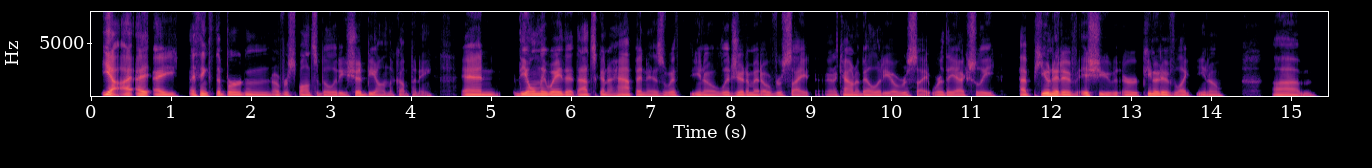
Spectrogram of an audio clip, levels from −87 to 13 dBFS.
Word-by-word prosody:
Yeah, 200 0 +10
I 115 0 +3
I 120 -2 +6
I 100 -3 +3 0.2
I 115 - +3
think 120 -2 +2
the 115 - +3
burden 100 -5 -1
of 95 -1 -5
responsibility 90 -2 -5
should 120 +10 0
be 105 -8 -2
on 75 -6 -9
the 65 - -13
company, - - -13 0.3
and 100 -3 +2 0.2
the 115 +1 +4
only 120 0 +6
way 110 0 +5
that 100 -2 0
that's 100 0 -2
gonna 90 -6 -4
happen 95 0 -2
is 85 0 -6
with, 90 0 -4
you 100 -2 -3
know, 85 -1 -4
legitimate 90 0 -2
oversight 85 -3 -5 0.2
and 85 - -11
accountability 90 -3 -3
oversight 85 +2 -6
where 90 0 -4
they 90 0 -3
actually 85 0 -5 0.3
have - - 0
punitive 115 - +6
issue 100 -6 0
or 95 -2 -1
punitive, 100 -8 +2
like, 85 0 -4
you 95 - -6
know, 85 +1 -7 0.6
um, 85 -4 -3
95 Hz, 170 wpm, -24 LUFS, 85-105 Hz, 0.6 s, Yeah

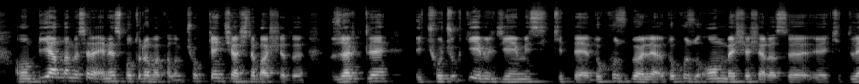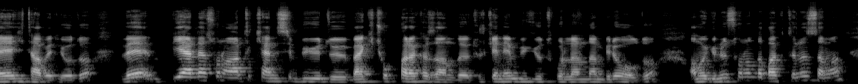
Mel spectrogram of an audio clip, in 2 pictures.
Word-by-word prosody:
ama 135 0 -5
bir - - -1
yandan 170 -2 +6
mesela 155 0 +3
Enes 140 +1 +4
Batur'a 145 -1 -2
bakalım. 105 -2 -8
Çok 145 - -9
genç 155 0 +3
yaşta 130 0 +3
başladı. 105 -2 -1 0.3
Özellikle, 135 +4 +4 0.3
eee, 115 - -7
çocuk 135 +11 -2
diyebileceğimiz 125 -2 +2
kitleye 125 -6 0
9, 130 +2 -7
böyle, 120 -1 +3
9-15 135 -1 0
yaş 130 - -2
arası, 105 +1 0
eee, 110 0 -3
kitleye 130 +2 +2
hitap 135 - -2
ediyordu 410 +4 -7 0.3
ve 180 - +3 0.2
bir - - -5
yerden 180 +1 +7
sonra 180 -3 -6
artık 155 0 -2
kendisi 135 -2 0
büyüdü. 135 -5 -3
Belki 120 0 +4
çok 140 +1 -7
para 130 0 +4
kazandı. 110 -5 -3
Türkiye'nin 130 0 -2
en 135 0 -4
büyük 130 -2 -11
YouTuber'larından 120 -1 -5
biri 130 +2 -3
oldu 130 - -8 0.3
ama 135 0 -4
günün 135 +4 -7
sonunda 175 0 -6
baktığınız 160 +7 -2
zaman, 180 +2 -4
135 Hz, 165 wpm, -25 LUFS, 125-150 Hz, 0.3 s, yerden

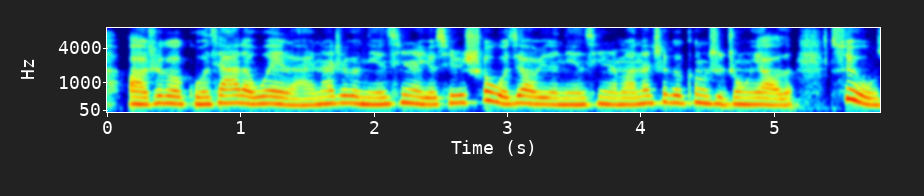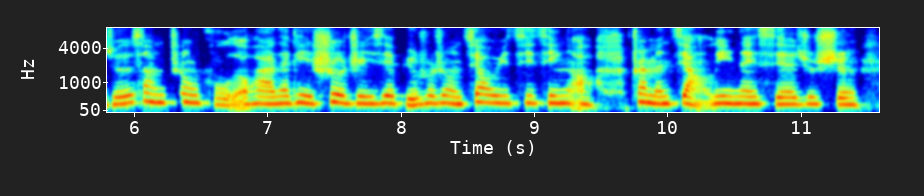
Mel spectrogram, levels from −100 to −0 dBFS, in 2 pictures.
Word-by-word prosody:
啊， 200 -1 +2
这 220 - -2
个 220 -2 +1
国 200 -1 -1
家 230 +3 0
的 215 -3 +2
未 210 0 +2
来， 175 -1 -3
那 205 +2 0
这 225 +2 -2
个 220 - 0
年 190 -1 +1
轻 235 +4 -2
人 210 -3 0
尤 190 - 0
其 210 +5 -3
是 235 - 0
受 310 - +2
过 240 -6 +3
教 215 0 +1
育 195 - 0
的 190 - -2
年 185 0 -1
轻 200 +2 -4
人 190 -1 -2
嘛， 190 0 -2
那 215 +3 -1
这 235 +3 -4
个 230 -1 0
更 230 0 -2
是 210 -1 -2
重 195 0 -2
要 185 -2 -1
的， 180 +2 -4 0.3
所 355 - +2
以 - - +6
我 205 -8 +2
觉 195 +3 -1
得 220 - +2
像 245 -1 0
政 250 -1 -1
府 185 -7 -6
的 200 - -2
话， 205 0 +1
它 215 +2 +2
可 230 +2 0
以 220 - +3
设 240 +3 +3
置 215 0 0
一 - - +1
些 220 +2 +2
比 205 -5 -2
如 175 - +1
说 225 +3 -1
这 225 - -1
种 205 -2 +2
教 235 +2 +1
育 225 - 0
基 220 +1 -6
金 225 0 +1
啊， 195 -4 -3 0.3
专 255 -1 +3
门 210 -2 +4
奖 215 -2 +1
励 220 +1 +2
那 210 -1 +3
些 200 -1 0
就 200 +1 -3
是 190 -2 0
210 Hz, 355 characters per minute, -22 LUFS, 195-225 Hz, 0.3 s, 以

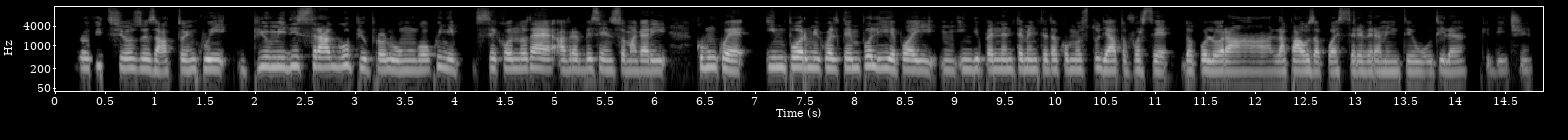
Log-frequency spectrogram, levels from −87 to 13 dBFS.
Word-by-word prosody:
circolo 205 -1 -4
vizioso 205 -4 -3
esatto 180 -1 0
in 185 +1 -1
cui 380 -2 +4 0.2
più 225 +2 -2
mi 225 -1 0
distraggo, 230 0 +3
più 210 -4 -4
prolungo. 180 -1 0
Quindi 190 -2 -4
secondo 200 -1 -1
te 205 -3 +6
avrebbe 190 +1 -1
senso 185 -2 -4
magari 175 0 0 0.3
comunque 220 - +2
impormi 220 -1 +4
quel 200 -1 +2
tempo 205 +3 +1
lì 210 -3 +2
e 185 - +5
poi 180 -2 +1
i 180 0 -11
indipendentemente 190 0 -1
da 185 - -1
come 185 0 -3
ho - - 0
studiato 180 -2 0
forse 165 -2 -5
dopo 180 +1 -1
l'ora 165 -1 +1
la 170 0 -2
pausa 170 -1 +4
può 165 - -1
essere 165 0 -5
veramente 165 0 -5
utile, 165 +1 -6
che - - -21
dici? 175 +1 -15
185 Hz, 160 wpm, -25 LUFS, 175-205 Hz, 0.3 s, te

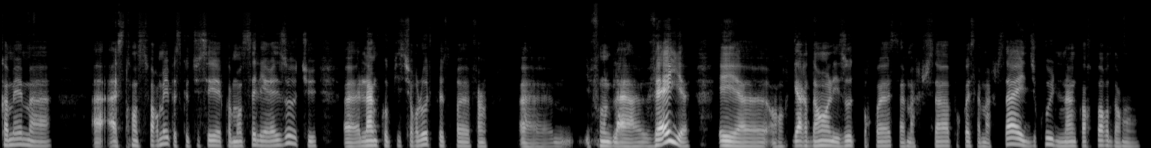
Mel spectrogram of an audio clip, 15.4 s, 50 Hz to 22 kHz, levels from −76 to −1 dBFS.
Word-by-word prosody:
quand 135 -1 0
même, 150 0 -2
heu, - - +1
à 115 0 -3 0.5
à - - 0
à - - +4
se - - -10
transformer, 130 +6 -2
parce 115 -5 -8
que 120 - -8
tu 120 +3 -14
sais 130 0 -1
comment 115 +1 -2
c'est 145 +5 -3
les 125 -2 -1
réseaux, 135 +9 -1
tu 120 -5 -6 0.4
l'un 110 +5 +5
copie 120 -1 -8
sur 115 +2 -4
l'autre, 150 +4 0 0.3
enfin, 105 -2 -2 0.4
heu, - - +2
hem, 95 +2 -7 0.2
ils 100 - -11
font 120 -2 +1
de 110 -1 -1
la 105 0 +4
veille 140 - +8 0.4
et 120 -2 +5
heu, 105 0 0
en 100 +2 -6
regardant 120 +3 +2
les 115 -2 -1
autres 125 -1 -1
pourquoi 115 0 -3
ça 100 -3 -7
marche 100 -3 -9
ça, 115 0 0
pourquoi 120 - -5
ça 105 -1 -10
marche 95 -3 -8
ça 160 0 +6
et 135 - +2
du 115 +1 -9
coup 160 +9 -4
ils 145 - -4
l'incorporent 115 +3 -2
dans 105 -2 -8
115 Hz, 190 wpm, -26 LUFS, 105-125 Hz, 0.5 s, veille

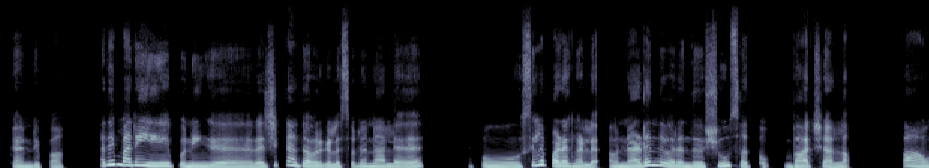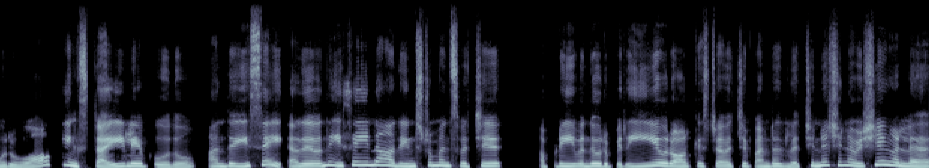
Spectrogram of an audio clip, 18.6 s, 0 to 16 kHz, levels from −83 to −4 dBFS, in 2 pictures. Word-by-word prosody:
கண்டிப்பா. 185 -1 -3 0.4
அதே 370 +6 +3
மாரி 310 -2 +2 0.3
இப்ப 220 -4 -5
நீங்க 200 -1 +1 0.4
ரஜினிகாந்த் 255 - -1
அவர்கள 195 -1 0
சொன்னனால, 210 +1 -1 0.8
இப்போ 200 +1 -6 0.4
சில 310 +5 +1
படங்கள்ல 215 -7 +2
அவர் 190 0 0
நடந்து 295 +9 +2
வர்ற 205 -2 +1
அந்த 185 -1 +1
ஷூ 255 - -1 0.2
சத்தம். 180 -4 -6 0.2
பாட்ஷாலாம். 190 -2 -1 0.5
ப்பா, 260 0 -1
அவரு 195 0 -1 0.2
வாக்கிங் 295 - 0
ஸ்டைலே 220 +4 +4 0.2
போதும். 180 0 -2 0.2
அந்த 230 +2 0 0.2
இசை 180 -8 0 0.2
அது 225 +1 +1
வந்து 300 +6 +2
இசைன்னா, 335 +2 +1
அது 245 - +1
இன்ஸ்ட்ரூமென்ட்ஸ் 265 +1 +1
வச்சு 255 +2 -1 0.5
அப்படி 220 +5 -2 0.2
வந்து 225 +2 +2
ஒரு 220 - -1
பெரிய 225 +5 0
ஒரு 240 -3 +3
ஆர்கெஸ்ட்ரா 220 0 -3
வச்சு 205 +4 -3
பண்றது 210 +3 0
இல்ல. 180 -2 -1
சின்ன 265 +3 +3
சின்ன 320 -1 0
விஷயங்கள்ல 290 -8 +2
220 Hz, 140 wpm, -23 LUFS, 195-260 Hz, 0.8 s, ஸ்டைலே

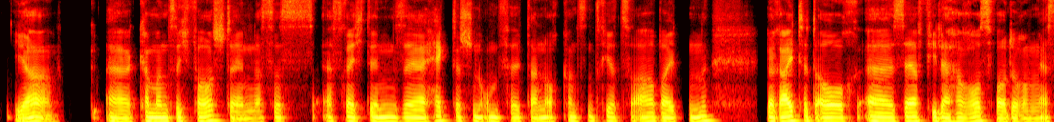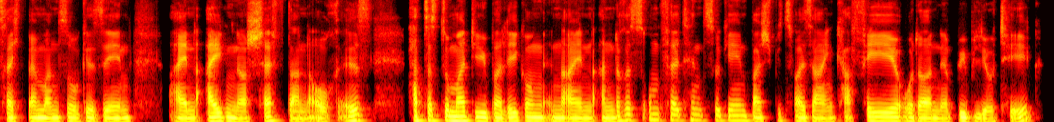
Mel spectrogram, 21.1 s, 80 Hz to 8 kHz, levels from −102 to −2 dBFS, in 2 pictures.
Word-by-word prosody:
Ja, 90 -4 +2 0.5
äh, 90 -2 +1
kann 105 +3 +1
man 100 0 +5
sich 100 +1 -3
vorstellen, 105 -6 0
dass 90 +3 -5
es 100 -1 -3
erst 100 -1 -5
recht, 100 -1 0
in 100 0 +4
sehr 95 -1 +3
hektischen 105 -1 -2
Umfeld 95 -1 -2
dann 90 +1 +1
auch 95 0 -2
konzentriert 105 0 -4
zu - - -6
arbeiten, 100 +2 0 0.5
bereitet 105 +2 +4
auch, 100 -1 +3
äh, 105 -3 +4
sehr 105 +2 +3
viele 100 -4 0
Herausforderungen. 90 -3 0
Erst 95 +2 -2
recht, 95 0 -1
wenn 95 0 +3
man 95 0 +3
so 95 -2 -1
gesehen 95 0 0 0.4
ein 90 0 +1
eigener 100 -3 +2
Chef 110 +5 -1
dann 85 0 -2
auch 90 -2 -2
ist. 120 +2 0 0.4
Hattest 115 +1 0
du - - +4
mal 115 0 +7
die 105 -2 -1
Überlegung, 100 +1 +2
in 95 -1 0
ein 90 0 +1
anderes 115 +7 -1
Umfeld 135 -3 -5
hinzugehen, 125 -2 -4
beispielsweise 95 0 -2
ein 90 +1 -3
Cafe 105 +1 +1
oder 95 -3 +2
'ne 90 -1 -1
Bibliothek? 95 -3 -2
100 Hz, 150 wpm, -24 LUFS, 95-105 Hz, 0.5 s, mal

